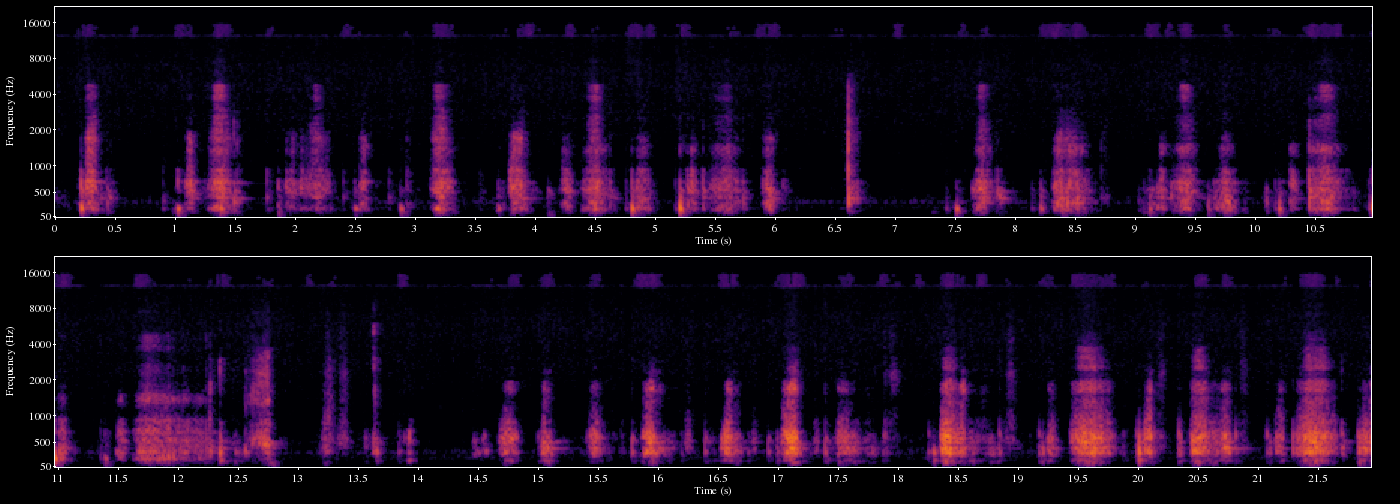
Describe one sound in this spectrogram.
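A fountain pen nib scratches across paper up close in short strokes.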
